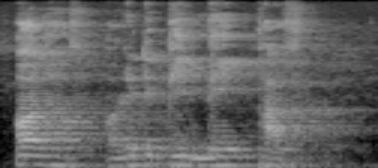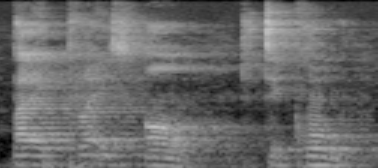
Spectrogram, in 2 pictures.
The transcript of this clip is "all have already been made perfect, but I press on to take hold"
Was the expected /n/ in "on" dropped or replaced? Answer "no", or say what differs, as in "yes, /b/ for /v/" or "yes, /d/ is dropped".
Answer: yes, /l/ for /n/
